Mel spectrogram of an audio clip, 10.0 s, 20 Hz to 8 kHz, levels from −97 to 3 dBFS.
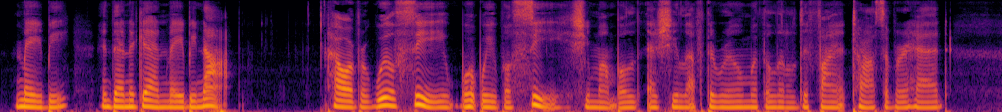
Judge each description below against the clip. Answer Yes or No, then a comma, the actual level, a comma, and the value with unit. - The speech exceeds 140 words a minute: Yes, average, 170 wpm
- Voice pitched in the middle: Yes, medium, 160 Hz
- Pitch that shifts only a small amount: Yes, narrow, 1.9 semitones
